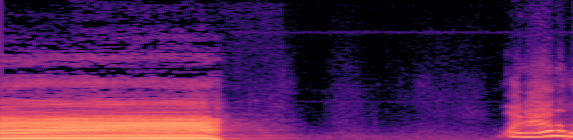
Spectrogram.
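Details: A cow's moo played as a sound in a preschool farm-animal listening quiz: one steady, low, richly harmonic moo held for over a second and ending abruptly, followed after a pause by a voice.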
